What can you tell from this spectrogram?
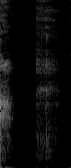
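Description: cough

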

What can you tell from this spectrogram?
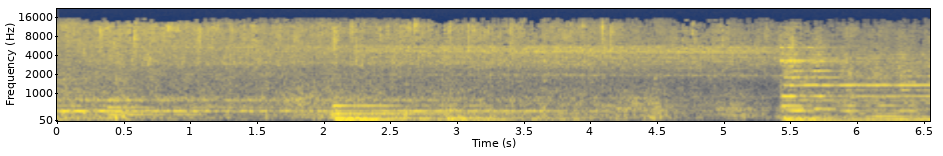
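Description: thunder with rain

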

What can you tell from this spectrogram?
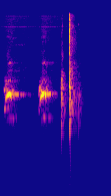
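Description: dog barking

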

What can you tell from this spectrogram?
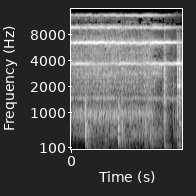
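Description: telephone ringing

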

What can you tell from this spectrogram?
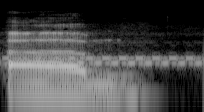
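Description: telephone ringing

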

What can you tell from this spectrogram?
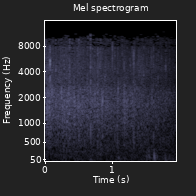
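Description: audience applause

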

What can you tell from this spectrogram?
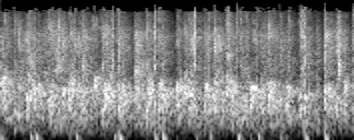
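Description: audience round of applause

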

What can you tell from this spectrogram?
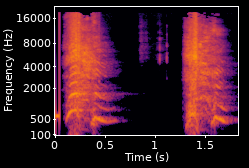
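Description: a sneeze

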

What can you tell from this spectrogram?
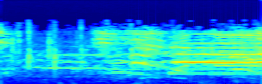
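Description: football stadium crowd cheering

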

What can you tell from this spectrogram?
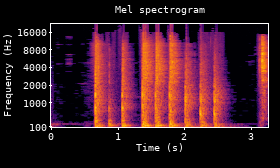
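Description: knocking

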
